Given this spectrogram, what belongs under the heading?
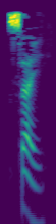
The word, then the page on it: say: British English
